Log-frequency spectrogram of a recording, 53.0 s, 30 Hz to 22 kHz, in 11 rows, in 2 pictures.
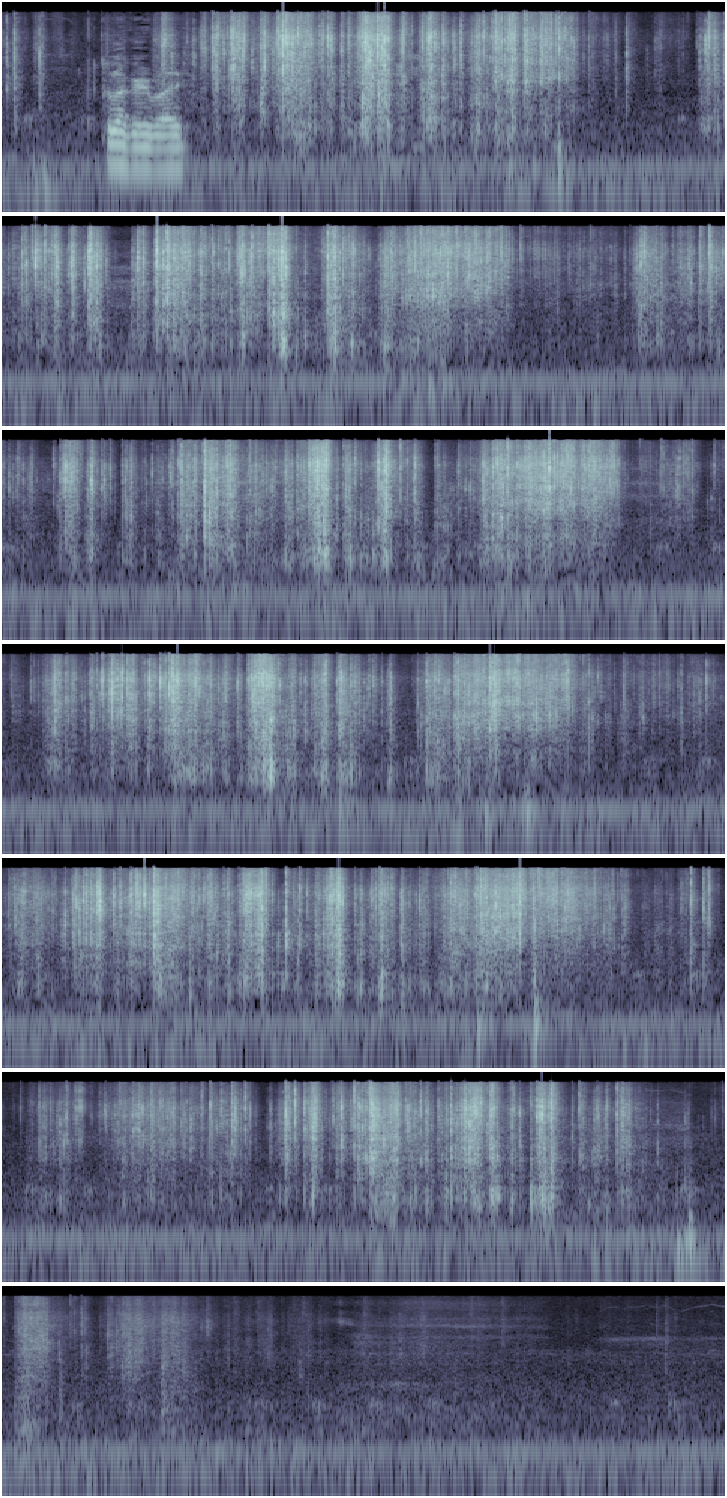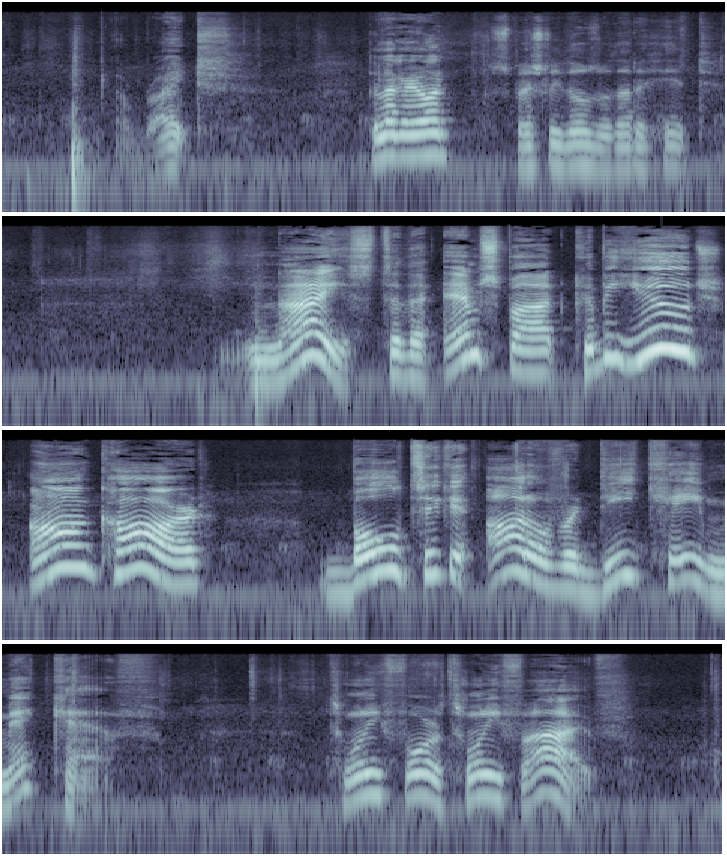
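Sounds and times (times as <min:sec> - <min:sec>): foil wrappers tearing and crinkling: 0:00.0 - 0:00.3, 0:00.9 - 0:30.4
faint low hum: 0:00.0 - 0:53.0.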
